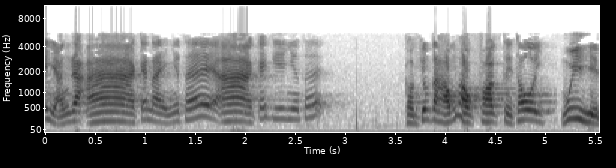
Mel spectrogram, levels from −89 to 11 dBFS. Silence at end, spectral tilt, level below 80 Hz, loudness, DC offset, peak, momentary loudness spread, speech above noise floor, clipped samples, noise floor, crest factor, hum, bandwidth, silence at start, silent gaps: 0 s; -6 dB/octave; -58 dBFS; -14 LUFS; 0.2%; 0 dBFS; 14 LU; 33 dB; under 0.1%; -47 dBFS; 16 dB; none; 9.4 kHz; 0 s; none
